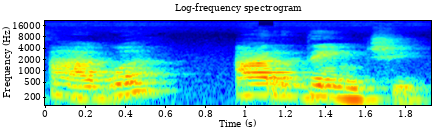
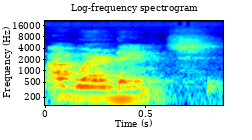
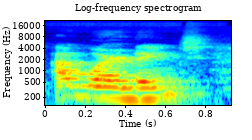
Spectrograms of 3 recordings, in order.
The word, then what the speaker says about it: aguardente: Nós não temos um A sendo pronunciado, eu não falo água ardente, eu falo aguardente, aguardente. Juntei dois As em um apenas, perceberam aqui? Então mudou o som.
